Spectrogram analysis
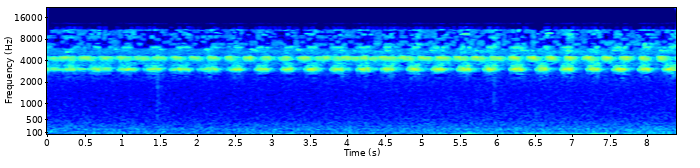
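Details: Summer-night crickets keep up a steady high chirping rhythm of about three pulses per second, with a few faint clicks and a low background rumble that swells slightly toward the end.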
